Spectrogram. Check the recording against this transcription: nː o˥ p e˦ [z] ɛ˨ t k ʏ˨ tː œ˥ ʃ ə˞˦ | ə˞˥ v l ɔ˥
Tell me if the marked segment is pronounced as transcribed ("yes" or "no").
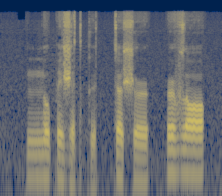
no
